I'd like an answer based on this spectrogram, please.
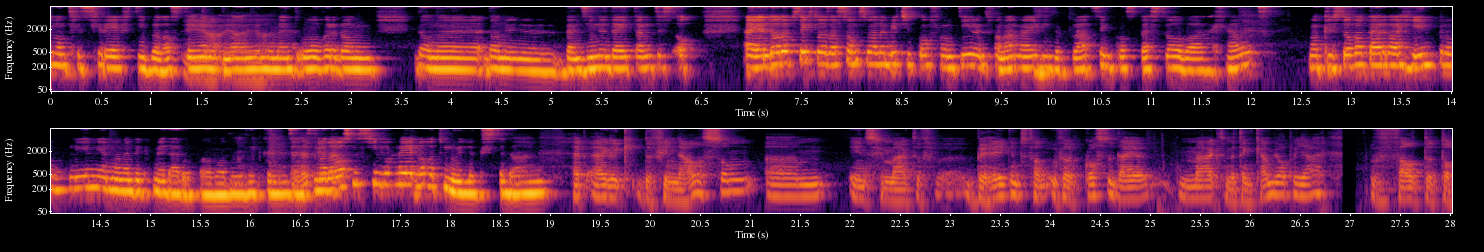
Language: Dutch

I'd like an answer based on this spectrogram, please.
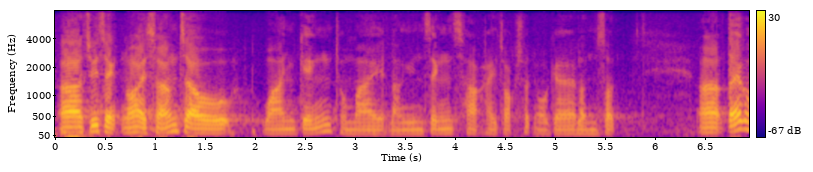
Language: Cantonese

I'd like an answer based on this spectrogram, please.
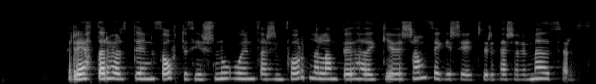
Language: Icelandic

